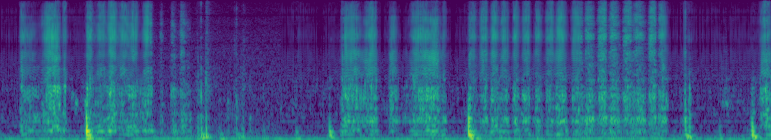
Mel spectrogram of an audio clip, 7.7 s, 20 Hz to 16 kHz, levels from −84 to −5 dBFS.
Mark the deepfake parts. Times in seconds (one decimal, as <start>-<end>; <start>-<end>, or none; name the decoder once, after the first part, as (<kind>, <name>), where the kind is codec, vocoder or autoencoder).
0.0-1.5 (vocoder, BigVGAN v2); 2.8-5.8; 6.6-7.7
